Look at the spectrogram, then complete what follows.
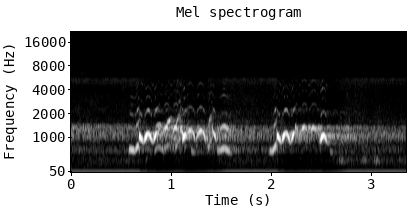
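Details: Common loon at night giving quavering tremolo calls, fast wavering notes in two bursts about a second and a half apart over a steady background hum.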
